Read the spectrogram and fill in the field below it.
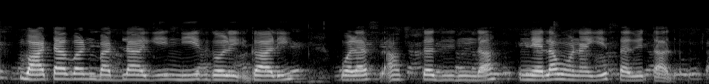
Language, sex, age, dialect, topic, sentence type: Kannada, female, 25-30, Northeastern, agriculture, statement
